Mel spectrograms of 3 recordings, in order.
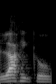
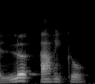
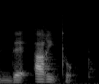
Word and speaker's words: le haricot: And there is no liaison, so we don't say des haricots, we say des haricots.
